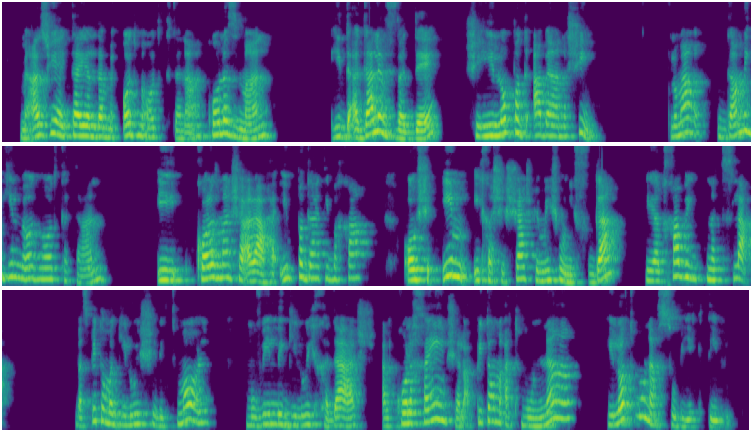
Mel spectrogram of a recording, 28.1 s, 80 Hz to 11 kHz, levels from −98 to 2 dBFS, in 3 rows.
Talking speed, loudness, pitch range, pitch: 120 wpm, -17 LUFS, 220-280 Hz, 240 Hz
